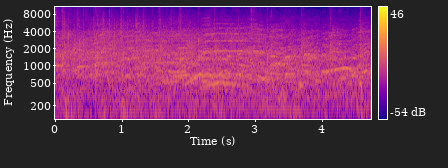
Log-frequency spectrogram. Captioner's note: laughs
